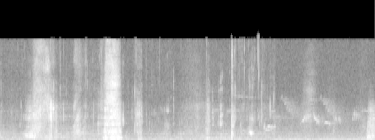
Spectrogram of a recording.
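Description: Bites and chewing of a soft toast sandwich filled with cabbage, with two short noisy bursts about half a second and a second and a half in, then quieter mouth sounds. Faint bird chirps in the background near the end.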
